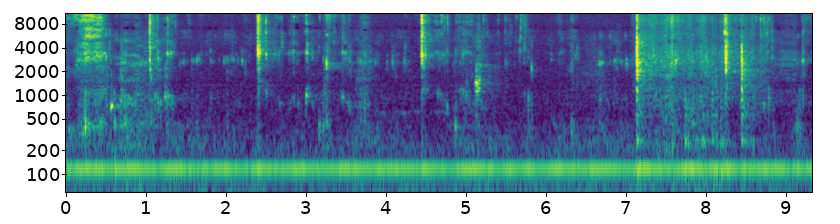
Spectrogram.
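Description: Close-up chewing and biting of rotisserie chicken, with scattered wet clicks and crunches from the mouth, over a steady low hum.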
